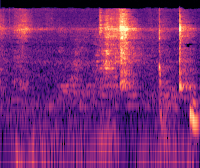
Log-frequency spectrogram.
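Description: Metal spoon stirring and scraping crumbly semolina toasting in butter in a steel frying pan. The scraping is soft, with a few sharper strokes about a second in.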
